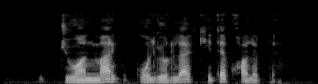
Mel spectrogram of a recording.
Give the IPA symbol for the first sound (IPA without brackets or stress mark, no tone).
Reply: d͡ʒ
